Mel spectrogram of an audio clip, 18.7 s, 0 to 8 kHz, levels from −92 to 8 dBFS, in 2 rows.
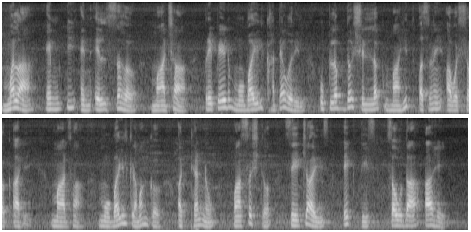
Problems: none marked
